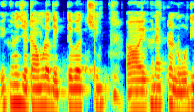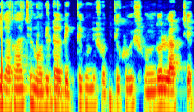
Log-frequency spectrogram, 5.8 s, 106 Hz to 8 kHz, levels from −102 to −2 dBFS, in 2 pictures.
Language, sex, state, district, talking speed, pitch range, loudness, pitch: Bengali, male, West Bengal, Kolkata, 185 wpm, 120-135 Hz, -19 LUFS, 130 Hz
